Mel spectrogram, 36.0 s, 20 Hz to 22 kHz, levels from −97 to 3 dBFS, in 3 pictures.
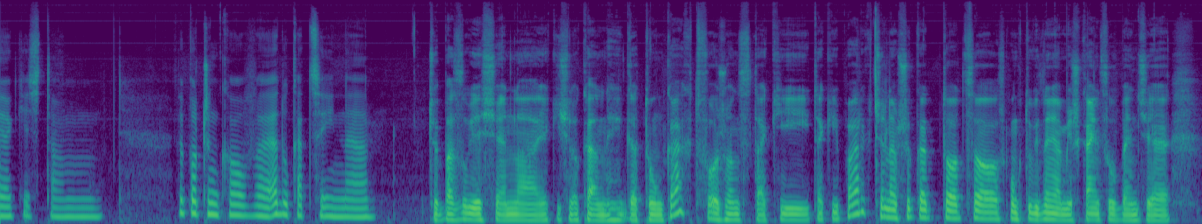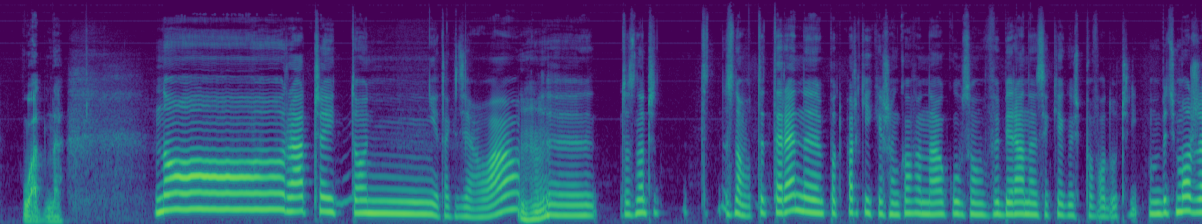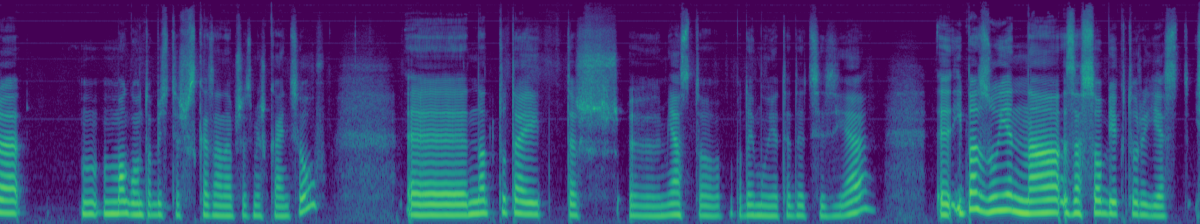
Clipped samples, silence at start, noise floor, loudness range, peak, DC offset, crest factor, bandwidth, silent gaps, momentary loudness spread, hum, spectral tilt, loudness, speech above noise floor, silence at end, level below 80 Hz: under 0.1%; 0 s; -63 dBFS; 8 LU; -8 dBFS; under 0.1%; 20 dB; 17.5 kHz; none; 13 LU; none; -6 dB/octave; -26 LUFS; 38 dB; 0 s; -62 dBFS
